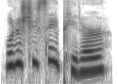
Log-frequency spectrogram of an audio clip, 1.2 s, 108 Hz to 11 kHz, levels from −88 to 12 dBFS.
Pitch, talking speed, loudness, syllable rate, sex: 280 Hz, 255 wpm, -14 LUFS, 5.8 syllables/s, female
